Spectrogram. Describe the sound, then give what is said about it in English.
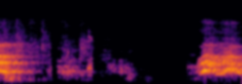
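Dogs bark in short, loud bursts: a long outburst, a few quicker yaps and whimpers, a brief pause, then another strong round of barking. “Oh, some dogs are going.”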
